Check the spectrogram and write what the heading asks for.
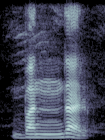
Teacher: अनुस्वार को बोलने के लिए हवा सिर्फ नाक से निकलती।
